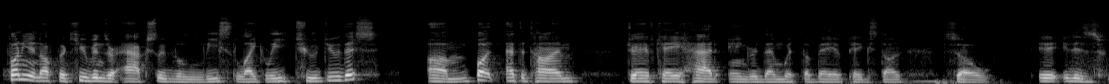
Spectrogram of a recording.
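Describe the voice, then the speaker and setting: A congested man getting over the flu, hosting a solo history podcast in an informal, halting, opinionated way, often checking in with the listener. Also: mid-range voice, a little mellow, lo-fi sound. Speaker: podcast host.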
